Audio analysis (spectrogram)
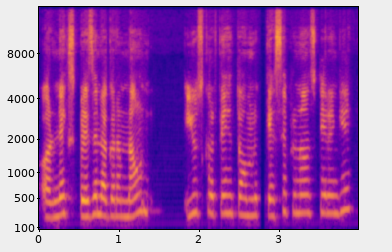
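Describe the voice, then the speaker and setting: A woman with a Pakistani accent giving a bilingual English lecture, explaining in Urdu-Hindi and reading English lines slowly and deliberately. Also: high-pitched, fairly even intonation, darkish tone, no echo, low-quality recording. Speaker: English teacher.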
